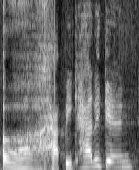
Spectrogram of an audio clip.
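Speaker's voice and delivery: usual speaking voice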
